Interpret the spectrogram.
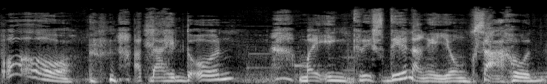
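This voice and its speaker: An actress playing a cheerful, approving middle-aged restaurant owner in a radio drama. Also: female voice, fairly low pitch, big pitch swings, extremely slow, exaggerated voice. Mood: pleased, praising. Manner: chuckling, leisurely and praising. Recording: music behind the voice.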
